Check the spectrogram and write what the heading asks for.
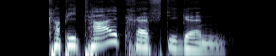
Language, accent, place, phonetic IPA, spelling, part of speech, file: German, Germany, Berlin, [kapiˈtaːlˌkʁɛftɪɡn̩], kapitalkräftigen, adjective, De-kapitalkräftigen.ogg
- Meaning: inflection of kapitalkräftig: 1. strong genitive masculine/neuter singular 2. weak/mixed genitive/dative all-gender singular 3. strong/weak/mixed accusative masculine singular 4. strong dative plural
